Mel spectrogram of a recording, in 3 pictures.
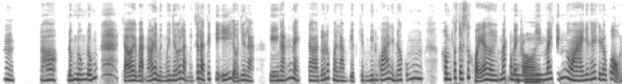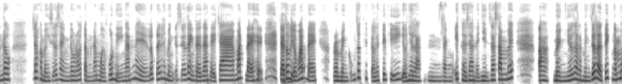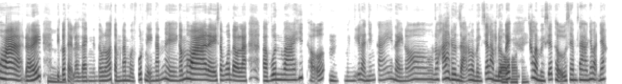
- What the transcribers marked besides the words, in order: laughing while speaking: "này"; other background noise
- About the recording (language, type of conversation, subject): Vietnamese, advice, Làm sao để giảm căng thẳng sau giờ làm mỗi ngày?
